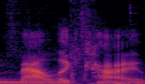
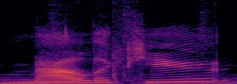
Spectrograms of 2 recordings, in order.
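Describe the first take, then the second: First: The name ends with an 'eye' sound. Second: The name ends with an 'ee' sound. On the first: "like malachite" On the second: "it would have the E sound from mythically"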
